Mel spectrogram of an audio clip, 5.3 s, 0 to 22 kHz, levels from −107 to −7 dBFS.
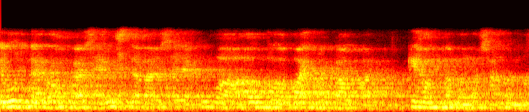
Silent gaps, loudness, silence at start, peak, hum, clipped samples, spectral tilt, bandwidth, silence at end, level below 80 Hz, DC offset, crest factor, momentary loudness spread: none; -26 LUFS; 0 s; -10 dBFS; none; under 0.1%; -6 dB/octave; 7.8 kHz; 0 s; -58 dBFS; under 0.1%; 14 dB; 5 LU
